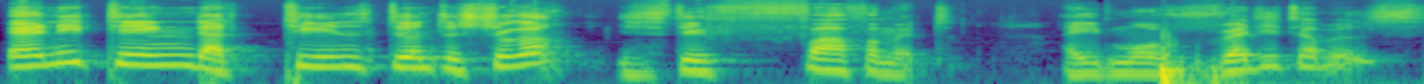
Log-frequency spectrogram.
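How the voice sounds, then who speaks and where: On a very clean recording with a silent background, a man talks at a moderate pace in a high pitch, with very wide pitch swings and big swings in loudness. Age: 70s. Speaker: retired athlete, gold medalist. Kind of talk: podcast interview.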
